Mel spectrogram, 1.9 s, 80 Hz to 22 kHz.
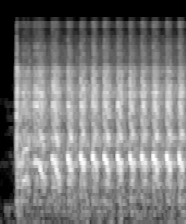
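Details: Toyota Caldina 1AZ crank no start for 5 months: the starter cranks steadily at about seven compression pulses a second and never catches. The cause was a blown EFI 20A fuse.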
